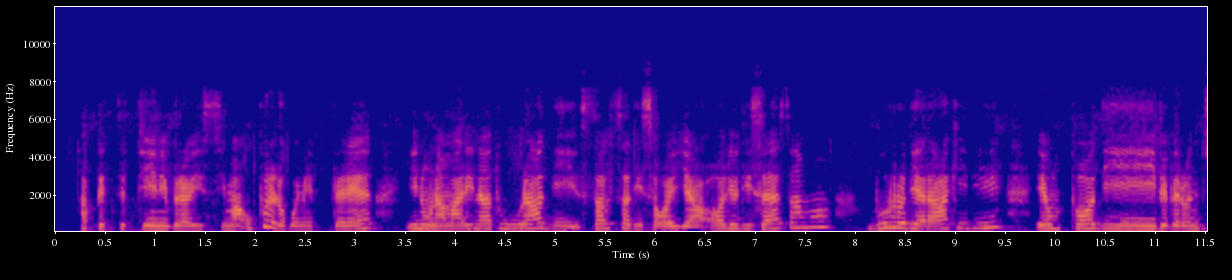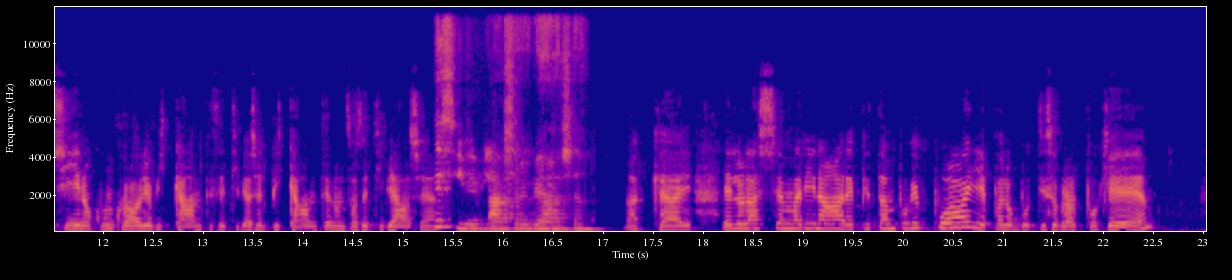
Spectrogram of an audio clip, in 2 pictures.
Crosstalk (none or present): none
